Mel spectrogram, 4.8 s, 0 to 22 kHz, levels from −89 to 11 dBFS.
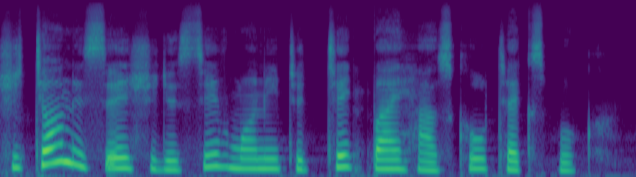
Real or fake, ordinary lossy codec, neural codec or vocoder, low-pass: fake; none; autoencoder, 48 kHz, 32 numbers a frame, DAC-VAE, trained on Japanese speech; 19.8 kHz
